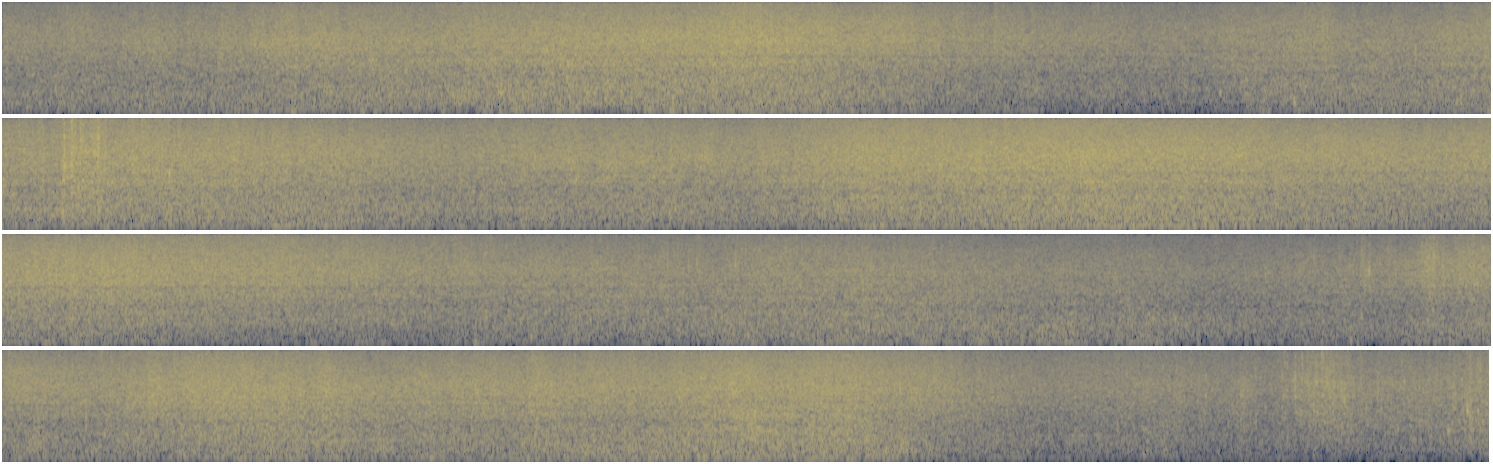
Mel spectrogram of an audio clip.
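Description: Small waves breaking and washing up a sandy beach, the surf noise swelling and easing every few seconds.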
